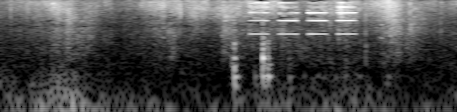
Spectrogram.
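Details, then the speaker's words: Hellgate FPV lost-drone buzzer, battery-backed, on a downed quad searched for outdoors in wind: faint high shrill beep in quick short pulses, like beep beep beep, over rustling; lost-model alarm beeping. "so it's quite a different noises well it's like a free beep like a beep beep beep"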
